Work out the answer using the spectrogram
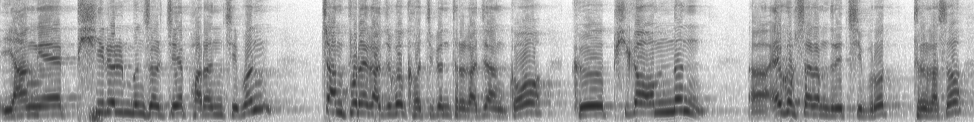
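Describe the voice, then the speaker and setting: A man's voice: sits high, fairly bright tone. A man, a pastor, giving a Bible class lecture, quizzing his listeners and having them repeat words after him. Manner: drills pronunciation, quizzes listeners, chuckles. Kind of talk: classroom lecture with audience questions.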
